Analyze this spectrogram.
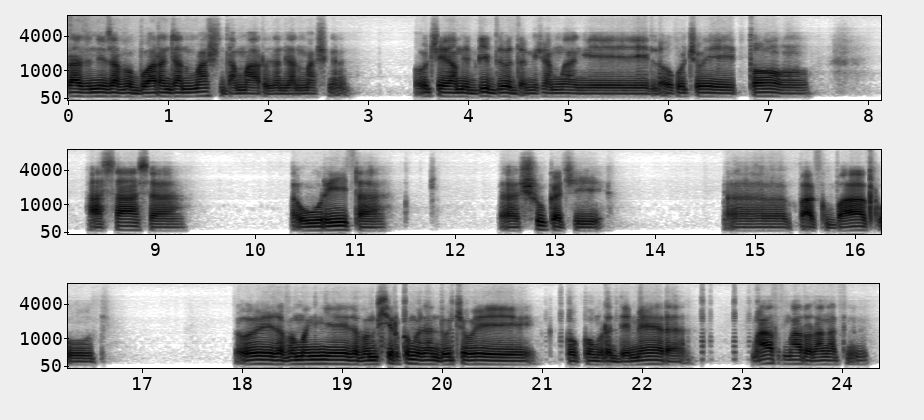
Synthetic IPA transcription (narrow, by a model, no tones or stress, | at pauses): ɾazanizavabuaɾaɳɖ͡ʐanimaʃud̪amaɾuzanid͡ʒanimaʃina̰ni̥ | ṵaʈ͡ʂeaminibibizod̪amiʃamiŋaŋelo̰kuʈ͡ʂiwet̪ɔ̃ | a̰sasə | uɾit̪a | ʃukaʈ͡ʂi | b̥a̰kubaku | wewezavamaŋiezavəmisiɾikomazanid̪eɦuʈ͡ʂawe | kokomuɾad̪emeɾə | maɾumaɾuɾaŋat̪ina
